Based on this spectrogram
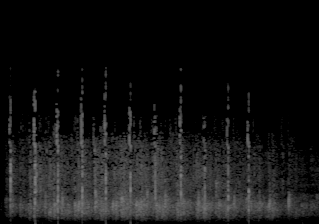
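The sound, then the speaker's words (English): An audience at a Mitchell Institute event applauds the people who organized it, a dense wash of many hands clapping with a few sharper individual claps standing out at an uneven rhythm, sustained at an even moderate loudness throughout. “And I just want to take an opportunity, because I know I'm the last speaker, to have a round of applause for the folks who actually did all of the hard work in putting this together.”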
